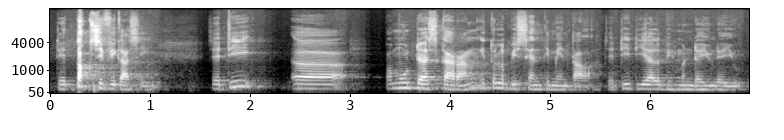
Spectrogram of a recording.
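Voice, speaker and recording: A man's voice: a little high, steady tone, normal speed. A man, a podcast guest, explaining his views at length in a casual religious talk. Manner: explanatory, lecturing, mixes in Javanese phrases. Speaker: guest speaker. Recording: echoey room with long reverb, faint hum.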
